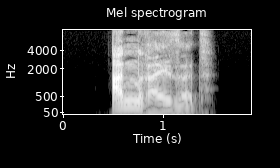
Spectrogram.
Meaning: second-person plural dependent subjunctive I of anreisen
- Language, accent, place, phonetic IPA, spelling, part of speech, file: German, Germany, Berlin, [ˈanˌʁaɪ̯zət], anreiset, verb, De-anreiset.ogg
